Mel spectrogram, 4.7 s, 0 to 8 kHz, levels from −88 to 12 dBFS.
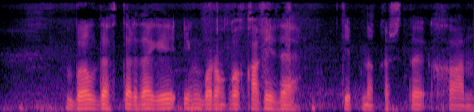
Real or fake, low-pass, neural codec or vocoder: real; 7.2 kHz; none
